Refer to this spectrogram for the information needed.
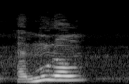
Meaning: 1. a stack shaped like a haystack 2. a large quantity of something
- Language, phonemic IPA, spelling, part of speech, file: French, /mu.lɔ̃/, moulon, noun, Fr-moulon.ogg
